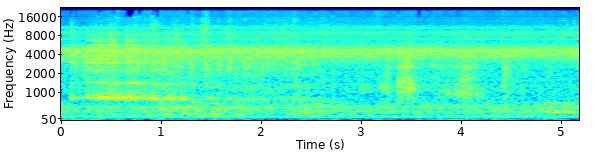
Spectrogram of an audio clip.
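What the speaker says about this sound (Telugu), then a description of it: "ఇప్పుడు నూనె అయితే హీట్ అయింది ఫ్రెండ్స్. ఇప్పుడు పల్లీలు వేసేసుకున్నాం." Peanuts fry in heated oil for a potato mixture snack, making a soft, even hiss with a faint crackle throughout, fairly quiet and close.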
